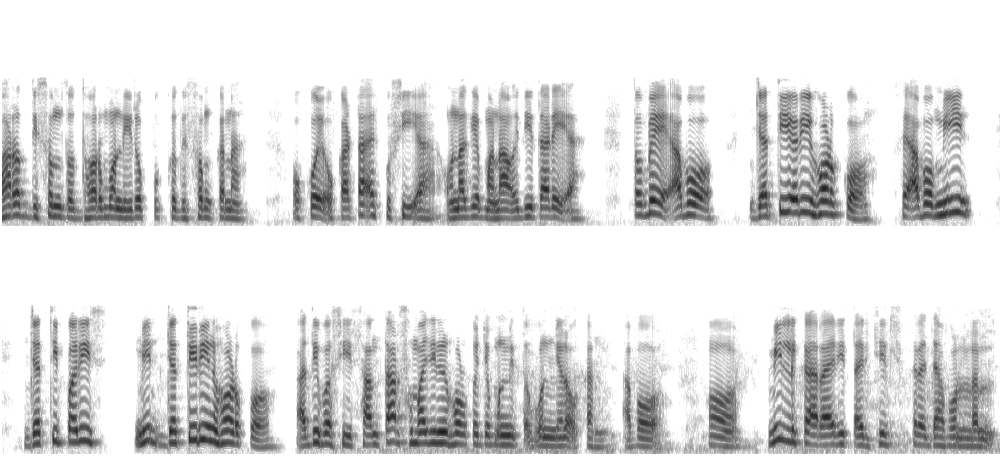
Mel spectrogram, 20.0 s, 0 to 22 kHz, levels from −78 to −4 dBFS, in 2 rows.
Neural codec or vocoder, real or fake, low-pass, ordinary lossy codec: codec, 16 kHz, 16 kbps, FunCodec, trained on Chinese and English, 50 frames a second; fake; 5.4 kHz; none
